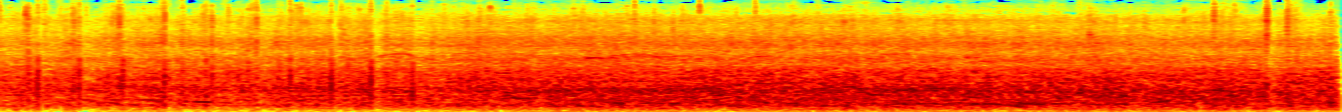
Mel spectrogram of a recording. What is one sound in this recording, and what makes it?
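A large stadium crowd murmurs and cheers steadily in the open air.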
